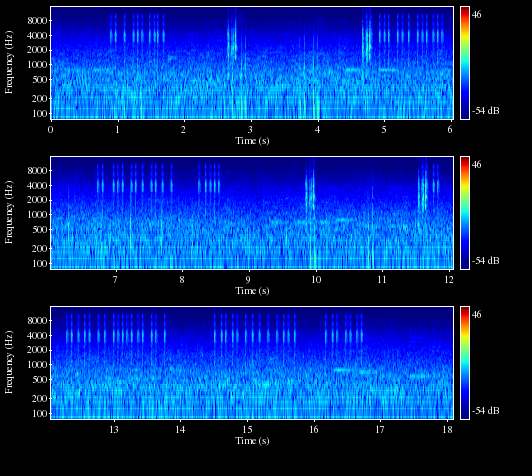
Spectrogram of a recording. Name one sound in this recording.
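Rapid electronic blips chatter in short bursts.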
